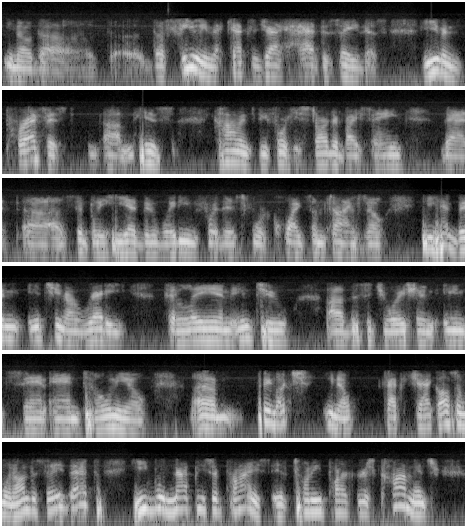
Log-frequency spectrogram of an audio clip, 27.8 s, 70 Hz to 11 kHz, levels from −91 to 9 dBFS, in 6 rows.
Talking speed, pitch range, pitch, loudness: 160 wpm, 115-160 Hz, 125 Hz, -17 LUFS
